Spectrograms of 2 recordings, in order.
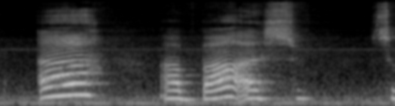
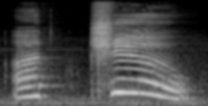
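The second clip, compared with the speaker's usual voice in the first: loud high sneeze; big sneeze burst; 4 semitones higher, 5 dB louder than usual. Acted. Sneeze sound in story.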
